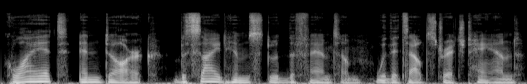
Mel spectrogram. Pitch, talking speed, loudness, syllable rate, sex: 95 Hz, 135 wpm, -18 LUFS, 3.4 syllables/s, male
